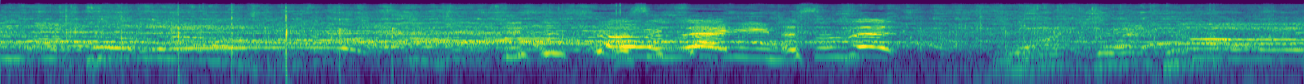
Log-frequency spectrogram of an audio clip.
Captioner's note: cheers and applause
